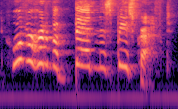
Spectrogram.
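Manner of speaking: high, loud scornful outburst; loud incredulous scolding; barking. A narrator's reading. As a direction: scoff loudly. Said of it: "barked the President".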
